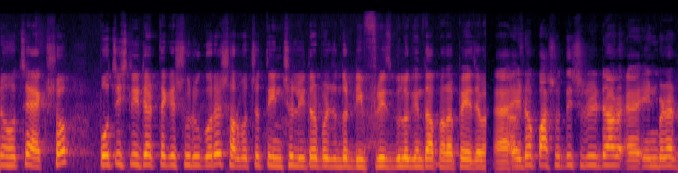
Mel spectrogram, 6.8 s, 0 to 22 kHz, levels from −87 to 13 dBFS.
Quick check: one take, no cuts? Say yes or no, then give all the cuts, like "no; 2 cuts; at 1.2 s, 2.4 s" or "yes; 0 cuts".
no; 1 cut; at 4.9 s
